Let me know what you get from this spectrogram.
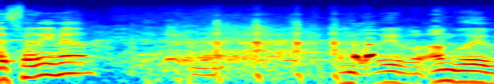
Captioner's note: laughter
